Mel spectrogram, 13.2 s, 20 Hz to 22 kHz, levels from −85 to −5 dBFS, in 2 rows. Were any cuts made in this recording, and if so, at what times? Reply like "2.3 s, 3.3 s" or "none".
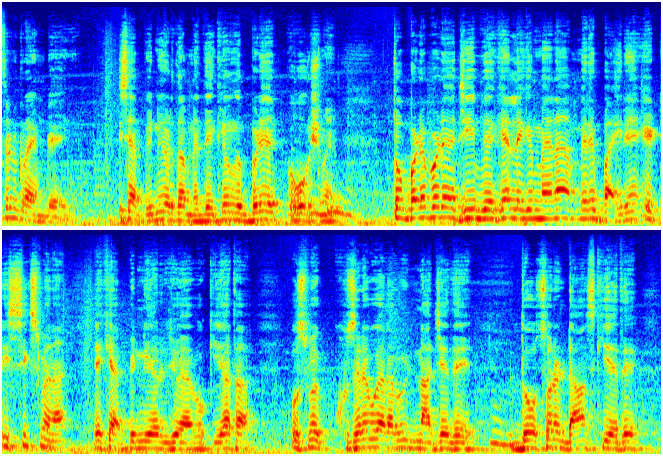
1.2 s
